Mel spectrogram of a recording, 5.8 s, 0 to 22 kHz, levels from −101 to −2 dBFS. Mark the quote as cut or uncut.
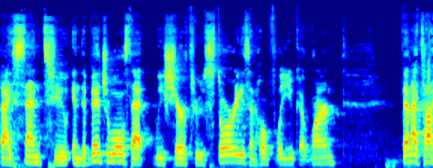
uncut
